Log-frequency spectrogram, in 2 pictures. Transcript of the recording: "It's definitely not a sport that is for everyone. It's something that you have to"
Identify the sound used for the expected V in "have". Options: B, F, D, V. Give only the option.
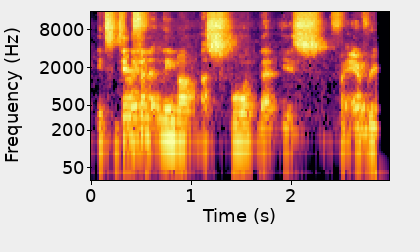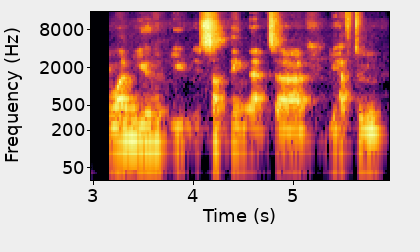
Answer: F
